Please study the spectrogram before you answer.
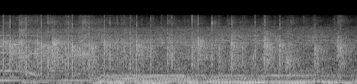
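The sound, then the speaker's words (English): Audience applause for a comedian at a comedy workshop show, a sustained burst of crowd clapping that stays loud and even throughout the few seconds. “So put your hands together.”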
